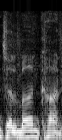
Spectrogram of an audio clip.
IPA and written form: səlˈmaːn xaːn (Salman Khan)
